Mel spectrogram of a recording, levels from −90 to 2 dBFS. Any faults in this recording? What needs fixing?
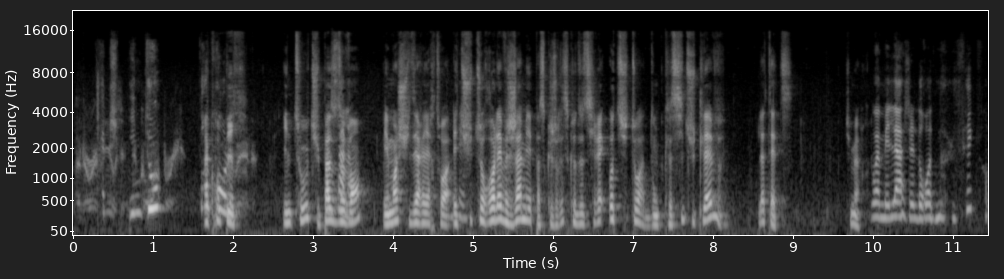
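Nothing stood out on listening, so there is nothing here that calls for a fix.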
